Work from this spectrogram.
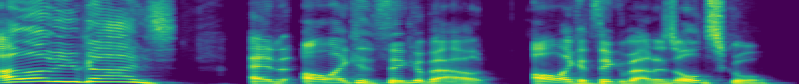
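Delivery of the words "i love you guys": mock shout, pitched much higher. Retelling what a man shouted during an interview, retelling a shout. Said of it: "he just shouts, like".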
